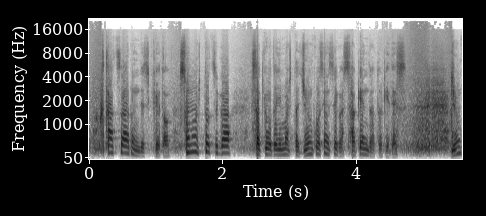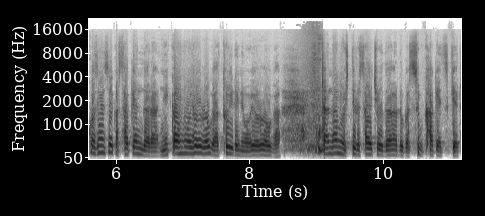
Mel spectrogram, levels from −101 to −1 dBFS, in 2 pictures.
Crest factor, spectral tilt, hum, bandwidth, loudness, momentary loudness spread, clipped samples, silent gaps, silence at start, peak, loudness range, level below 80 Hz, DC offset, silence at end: 18 dB; -3.5 dB/octave; none; over 20 kHz; -19 LUFS; 5 LU; under 0.1%; none; 0 s; 0 dBFS; 1 LU; -68 dBFS; under 0.1%; 0 s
